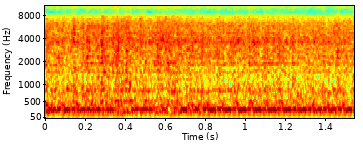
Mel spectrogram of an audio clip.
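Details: 1992 Fox Body Mustang with swapped 351W 5.8L V8 and Holley parts, timing reset to 10° static from 12°: loud, steady idle with a slightly uneven, lumpy beat, still hunting a little; shakes less than at 12°, which gave a messy idle.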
